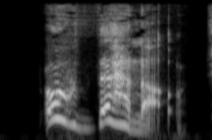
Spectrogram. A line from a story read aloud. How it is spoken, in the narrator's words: she exclaimed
